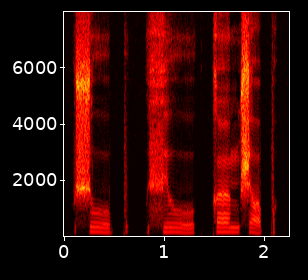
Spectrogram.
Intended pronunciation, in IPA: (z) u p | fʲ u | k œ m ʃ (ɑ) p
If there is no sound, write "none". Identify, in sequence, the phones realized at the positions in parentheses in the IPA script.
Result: ʃ, ʌ

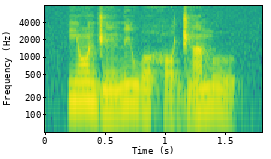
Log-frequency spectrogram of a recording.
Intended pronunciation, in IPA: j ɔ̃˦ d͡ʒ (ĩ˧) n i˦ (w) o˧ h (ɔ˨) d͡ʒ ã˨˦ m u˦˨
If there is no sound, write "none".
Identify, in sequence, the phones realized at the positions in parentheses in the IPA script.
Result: ĩ˧, w, ɔ˨

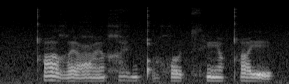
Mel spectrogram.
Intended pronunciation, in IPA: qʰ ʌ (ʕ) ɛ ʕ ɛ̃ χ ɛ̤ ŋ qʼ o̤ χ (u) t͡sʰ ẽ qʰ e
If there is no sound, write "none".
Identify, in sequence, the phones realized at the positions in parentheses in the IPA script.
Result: ʁ, o

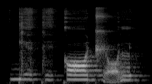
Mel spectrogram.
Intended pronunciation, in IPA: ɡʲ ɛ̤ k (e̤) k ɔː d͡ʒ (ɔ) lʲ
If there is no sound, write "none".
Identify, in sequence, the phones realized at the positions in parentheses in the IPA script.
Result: e̤, ɔ̰

